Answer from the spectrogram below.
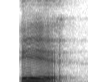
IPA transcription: ɪ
